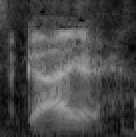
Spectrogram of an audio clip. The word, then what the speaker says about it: Top Gear: Ó, que bonita hum, a pronúncia. Top Gear.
